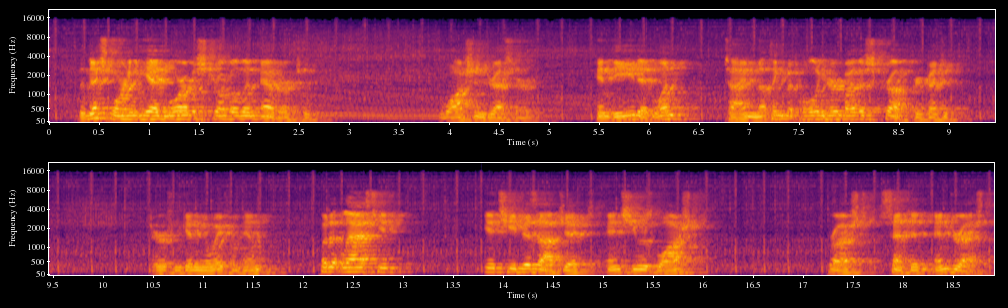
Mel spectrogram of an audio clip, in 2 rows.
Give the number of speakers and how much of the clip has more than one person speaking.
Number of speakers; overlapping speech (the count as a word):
one, no overlap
